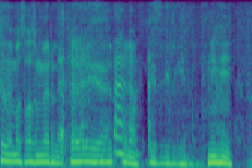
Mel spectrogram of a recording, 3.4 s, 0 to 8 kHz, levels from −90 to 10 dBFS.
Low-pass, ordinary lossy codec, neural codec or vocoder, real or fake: none; none; codec, 16 kHz, 4 kbps, X-Codec, WavLM features, trained on Multilingual LibriSpeech; fake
